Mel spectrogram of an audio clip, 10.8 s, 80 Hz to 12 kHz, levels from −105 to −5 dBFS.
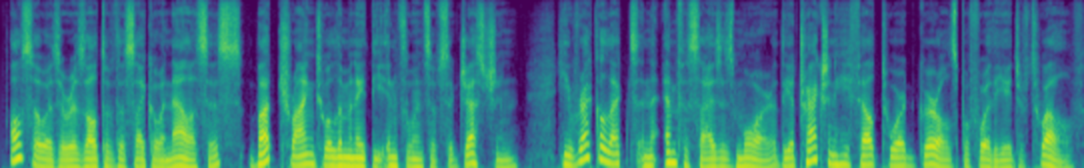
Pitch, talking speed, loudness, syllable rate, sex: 120 Hz, 170 wpm, -19 LUFS, 5.6 syllables/s, male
